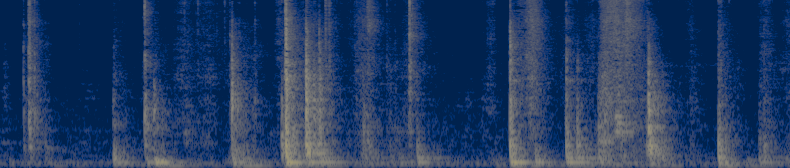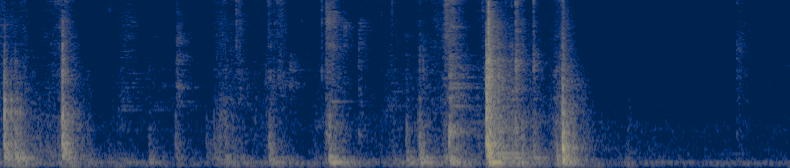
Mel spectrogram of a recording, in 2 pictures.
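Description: Irregular metallic clunks and knocks as a front strut-and-spring assembly is dropped from its strut tower and worked out of the wheel well. The knocks stop abruptly about ten seconds in.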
